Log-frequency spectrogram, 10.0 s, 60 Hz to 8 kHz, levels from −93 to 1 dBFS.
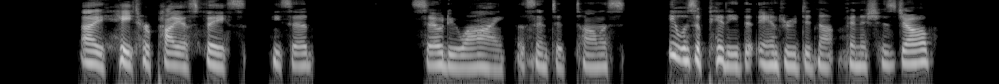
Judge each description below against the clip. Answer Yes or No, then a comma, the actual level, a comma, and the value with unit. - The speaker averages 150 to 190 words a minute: No, average, 140 wpm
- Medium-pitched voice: Yes, medium, 180 Hz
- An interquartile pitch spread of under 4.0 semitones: Yes, average, 3.2 semitones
